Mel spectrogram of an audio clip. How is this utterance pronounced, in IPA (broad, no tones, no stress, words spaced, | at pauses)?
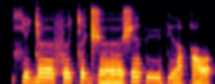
çeɟœːfəcə d͡ʒœːʃɛpyːpʲəː qɔ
